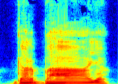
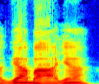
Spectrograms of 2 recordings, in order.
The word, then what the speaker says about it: garbhaya: Chữ R á, chúng ta phải phát âm cho nghe chữ R nha. Đừng đọc là Gabhaya. Thấy không? Đọc là Garbhaya.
